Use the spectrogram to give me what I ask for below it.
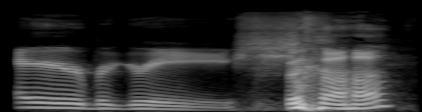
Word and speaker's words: Arbogast: Because it's actually Milton Arbogast.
